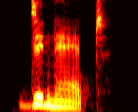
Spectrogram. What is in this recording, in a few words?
"dinette", Indian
